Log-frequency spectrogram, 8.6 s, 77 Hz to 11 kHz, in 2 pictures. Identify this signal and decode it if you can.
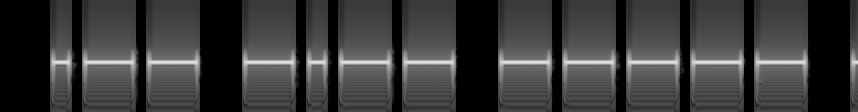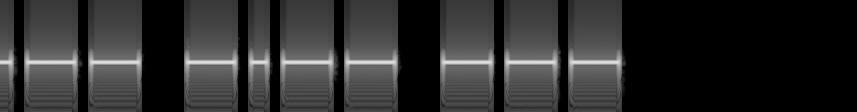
Morse code, heard as a keyed tone, about 15 wpm, 700 Hz. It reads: WY0WYO
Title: SOTA QSO Practice 15wpm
